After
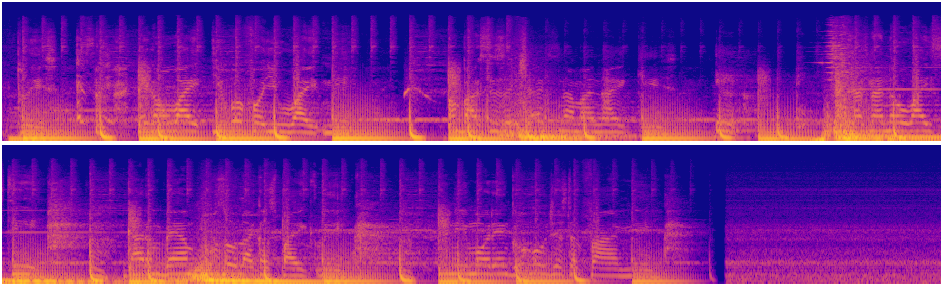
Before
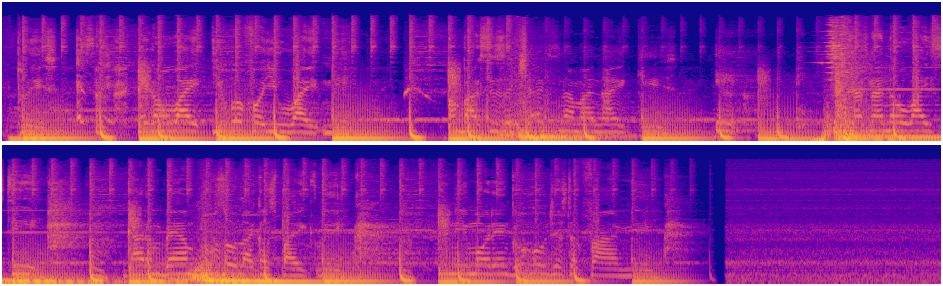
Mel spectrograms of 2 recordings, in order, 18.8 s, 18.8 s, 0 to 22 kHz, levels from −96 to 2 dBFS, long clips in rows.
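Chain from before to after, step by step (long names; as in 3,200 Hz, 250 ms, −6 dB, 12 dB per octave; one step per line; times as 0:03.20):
low-pass filter 1,300 Hz 6 dB per octave
level +3 dB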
